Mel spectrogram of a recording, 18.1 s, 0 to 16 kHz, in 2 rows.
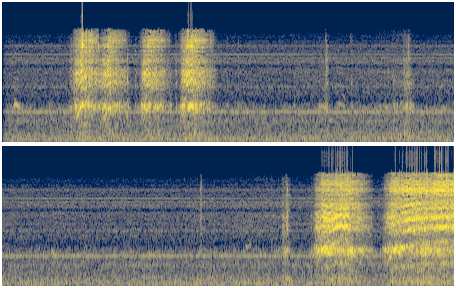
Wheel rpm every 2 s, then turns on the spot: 10, 30, 10, 0, 0, 0, 0, 30, 90.
4-6 14-16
